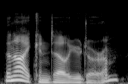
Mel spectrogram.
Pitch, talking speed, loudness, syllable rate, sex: 125 Hz, 280 wpm, -17 LUFS, 6.3 syllables/s, male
